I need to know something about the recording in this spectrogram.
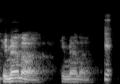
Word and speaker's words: Jimena: Am I pronouncing her name? Shamina? Jimena? Jimena. Jimena.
